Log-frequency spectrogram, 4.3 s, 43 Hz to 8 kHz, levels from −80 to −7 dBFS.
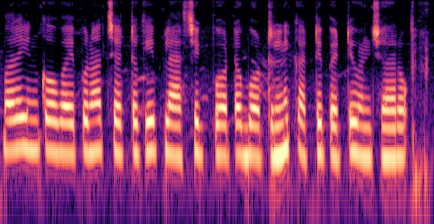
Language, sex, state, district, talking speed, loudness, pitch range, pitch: Telugu, female, Telangana, Mahabubabad, 140 wpm, -13 LUFS, 215-235 Hz, 225 Hz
